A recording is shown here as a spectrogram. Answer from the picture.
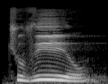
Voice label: "ciuvuu", dialettu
